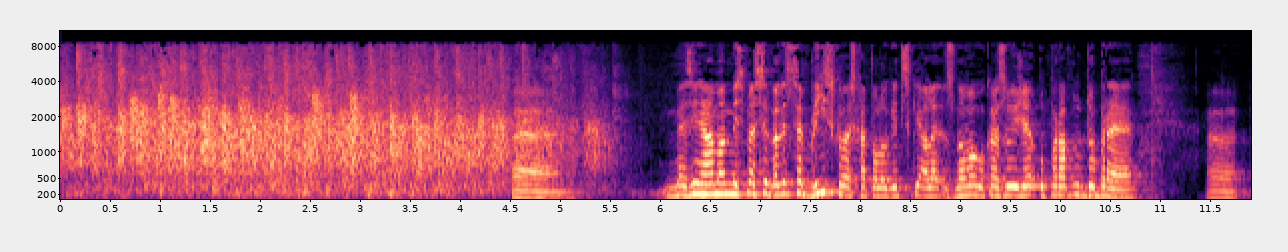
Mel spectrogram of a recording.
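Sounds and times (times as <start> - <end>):
audience applause: 0.0 - 5.7
speech: 4.5 - 5.2, 6.0 - 11.9.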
